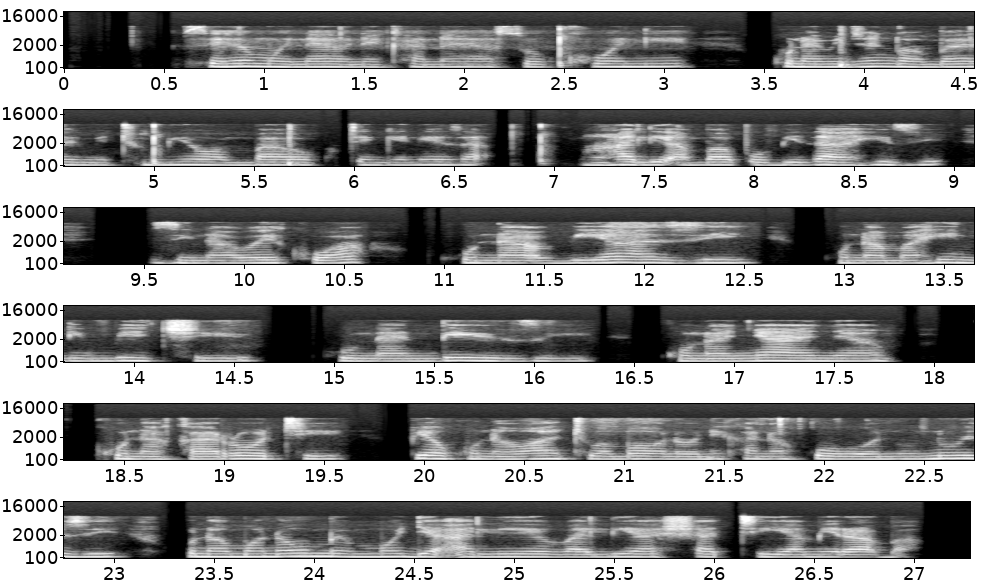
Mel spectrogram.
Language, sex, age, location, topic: Swahili, female, 18-24, Nakuru, finance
